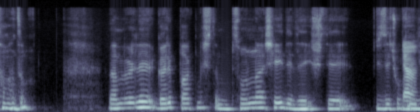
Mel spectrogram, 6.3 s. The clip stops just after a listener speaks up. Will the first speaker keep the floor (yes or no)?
yes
